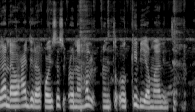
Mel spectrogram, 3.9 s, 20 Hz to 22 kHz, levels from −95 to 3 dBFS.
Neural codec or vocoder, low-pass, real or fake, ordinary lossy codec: none; none; real; none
